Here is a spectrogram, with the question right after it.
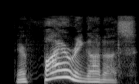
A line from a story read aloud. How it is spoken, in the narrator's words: Sabrina exclaimed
